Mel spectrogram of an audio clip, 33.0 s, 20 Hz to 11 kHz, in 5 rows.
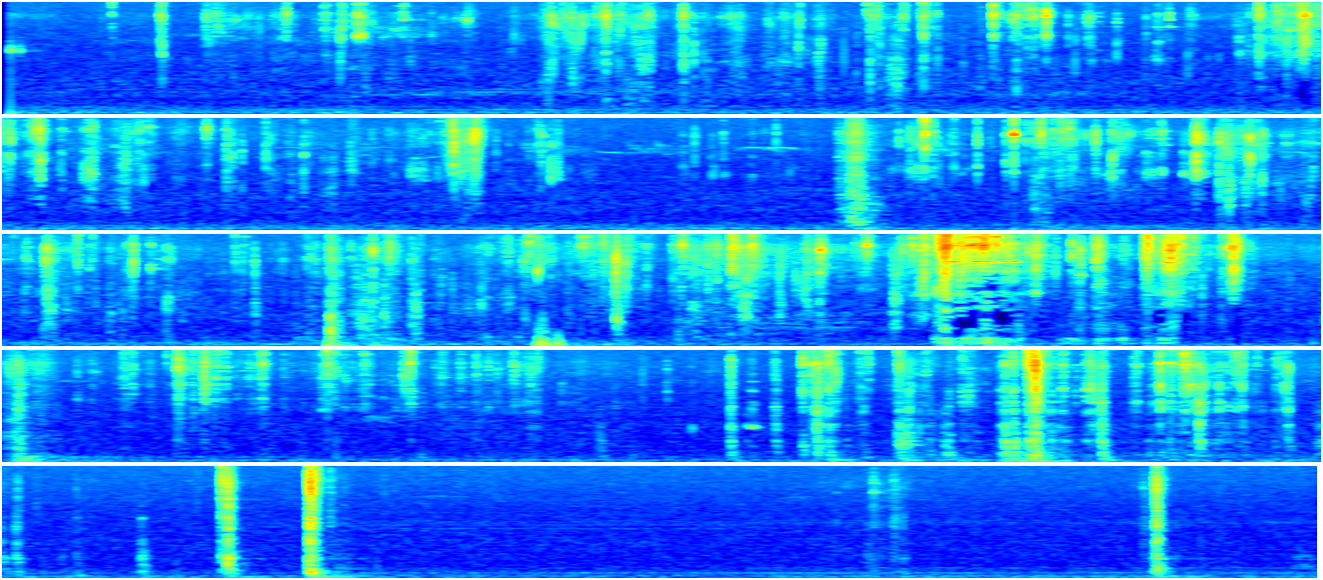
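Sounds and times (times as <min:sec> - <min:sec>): keys jangling: 0:01.0 - 0:10.4, 0:11.1 - 0:14.1, 0:15.7 - 0:19.4.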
